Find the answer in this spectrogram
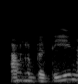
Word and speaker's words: Aberdeen: Aberdeen, apparently you're supposed to say it like that, in the northeast of Scotland, right on the coast.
